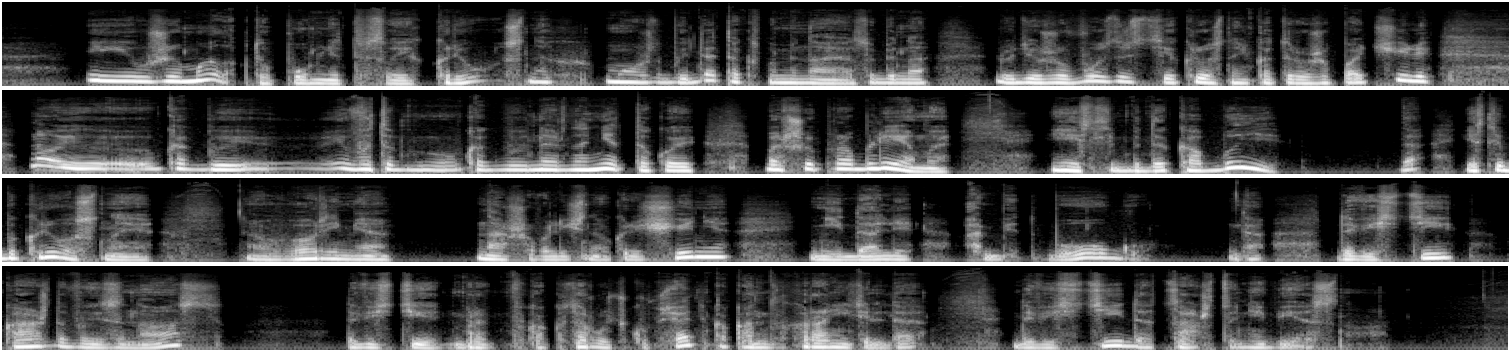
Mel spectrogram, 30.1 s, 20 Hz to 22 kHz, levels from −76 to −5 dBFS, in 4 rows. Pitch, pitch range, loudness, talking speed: 130 Hz, 110-170 Hz, -16 LUFS, 135 wpm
